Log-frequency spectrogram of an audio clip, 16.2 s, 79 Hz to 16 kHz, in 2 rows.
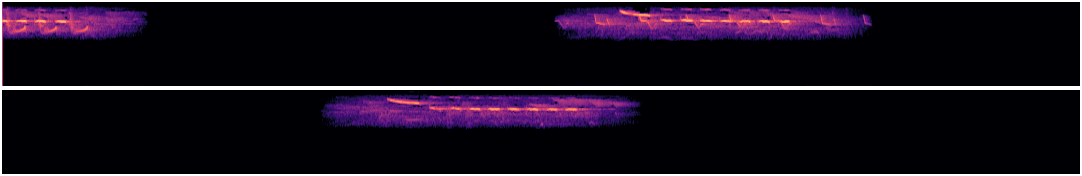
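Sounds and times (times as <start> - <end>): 
Eurasian blue tit singing: 0.0 - 1.1, 4.2 - 6.5, 10.6 - 12.9.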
